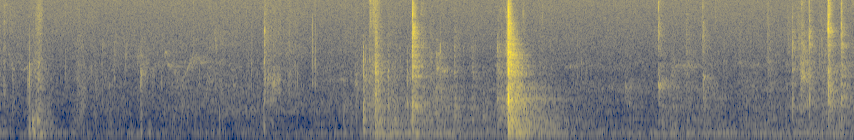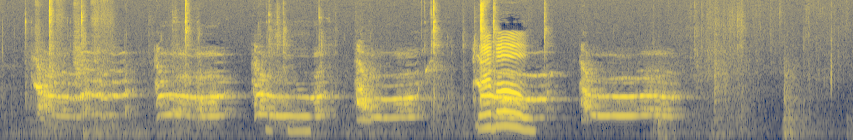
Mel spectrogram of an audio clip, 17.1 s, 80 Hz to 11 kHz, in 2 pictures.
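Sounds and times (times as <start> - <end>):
hound baying: 8.8 - 12.9, 13.7 - 15.5.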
